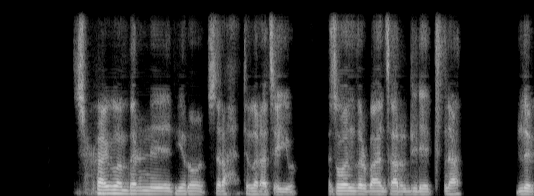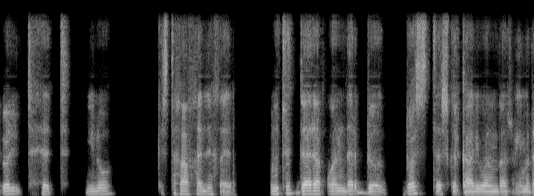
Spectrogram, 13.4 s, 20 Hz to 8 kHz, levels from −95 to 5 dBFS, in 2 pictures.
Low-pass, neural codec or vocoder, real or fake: 7.2 kHz; codec, 16 kHz, 1.1 kbps, Voila-Tokenizer; fake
